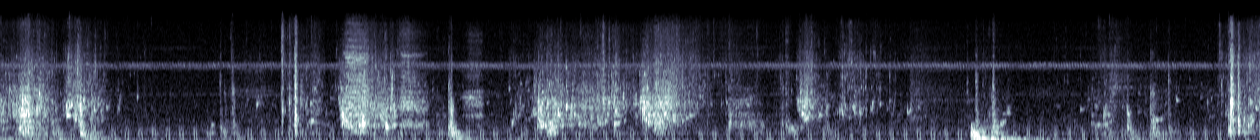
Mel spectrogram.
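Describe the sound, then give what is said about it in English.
Repeated splashes and sloshing water as someone jumps into and moves through a river to wash off, in close, irregular bursts, with a steady high-pitched whine in the background and no talking. “But yeah, gonna jump in the river now and wash off the day's exertions.”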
